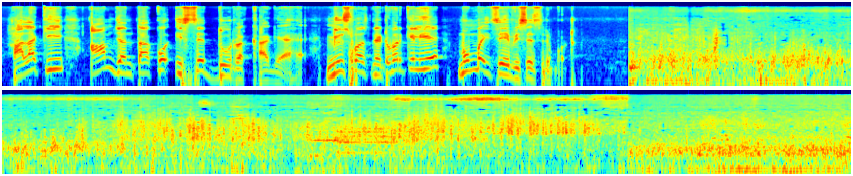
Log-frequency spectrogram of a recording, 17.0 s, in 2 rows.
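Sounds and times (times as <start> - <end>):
train wheels rumbling on rails: 6.3 - 16.9
wind buffeting microphone: 6.3 - 16.9.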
